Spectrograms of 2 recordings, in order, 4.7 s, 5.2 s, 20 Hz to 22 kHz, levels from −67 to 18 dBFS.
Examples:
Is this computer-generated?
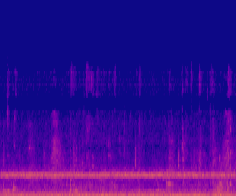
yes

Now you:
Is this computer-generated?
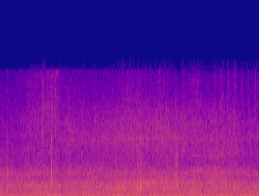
no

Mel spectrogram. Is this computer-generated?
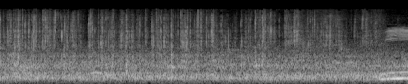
no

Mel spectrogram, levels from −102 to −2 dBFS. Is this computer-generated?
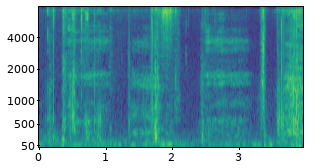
no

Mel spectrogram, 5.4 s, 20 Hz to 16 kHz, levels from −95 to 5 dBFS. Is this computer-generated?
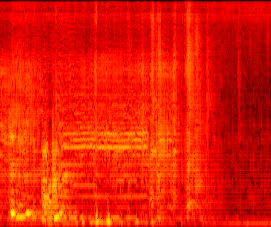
yes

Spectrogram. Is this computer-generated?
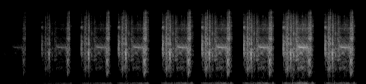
no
